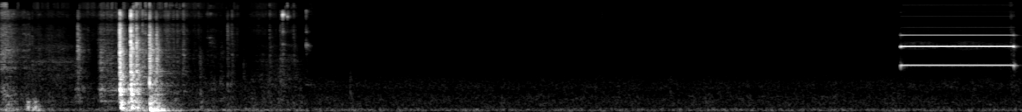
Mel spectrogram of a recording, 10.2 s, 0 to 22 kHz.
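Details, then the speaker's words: Multimeter continuity test on a Supersonic pinball board, checking legs after swapping in parts from another board: after handling, one steady high tone lasting about 1.5 seconds; continuity beep, good connection. "I do not think we have a connection. Okay, we do. I was holding on the wrong one."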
